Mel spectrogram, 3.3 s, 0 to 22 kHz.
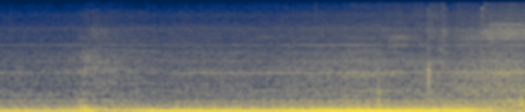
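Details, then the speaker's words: Ford Capri XR2 four-cylinder after head gasket work and repair, now firing on all four instead of three: smooth, even revving with no stumble or shake, top-end noise gone. "Oh yeah. Just revs so much better."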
